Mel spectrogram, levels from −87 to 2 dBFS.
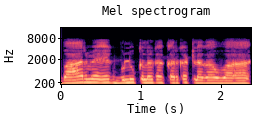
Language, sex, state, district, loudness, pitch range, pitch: Hindi, male, Jharkhand, Ranchi, -12 LUFS, 175-205 Hz, 190 Hz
